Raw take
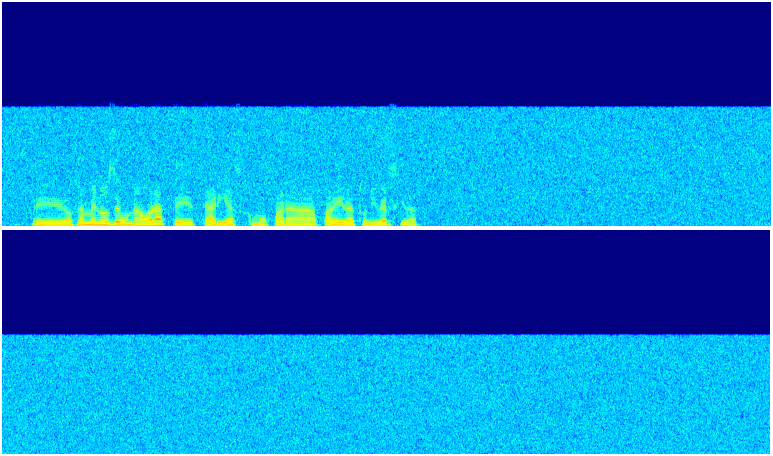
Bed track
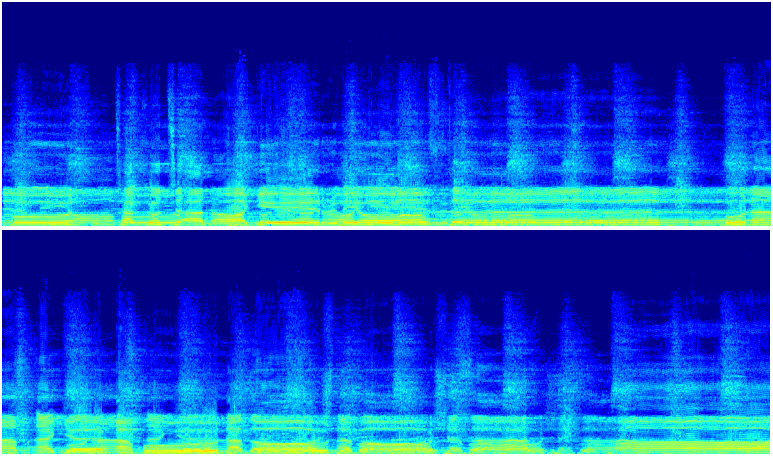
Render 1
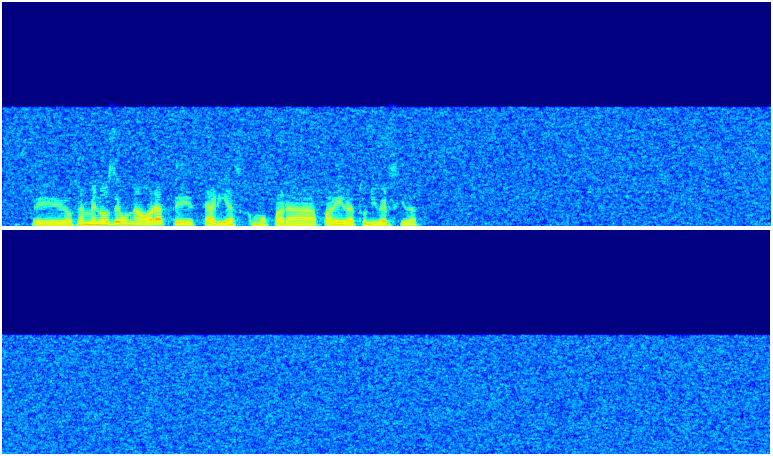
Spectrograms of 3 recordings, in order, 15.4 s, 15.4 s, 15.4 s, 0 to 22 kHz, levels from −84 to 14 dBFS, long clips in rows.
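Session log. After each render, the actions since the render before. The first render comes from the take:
broadband denoise 11 dB, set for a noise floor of −36 dBFS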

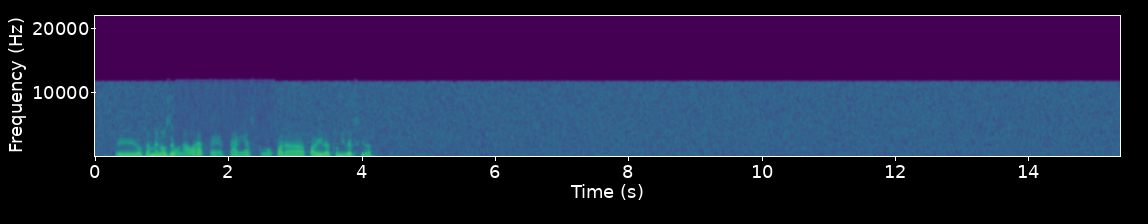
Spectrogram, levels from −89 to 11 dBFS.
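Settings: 0:01.19–0:02.69: ring modulation 270 Hz
0:09.32–0:10.89: high-pass filter 100 Hz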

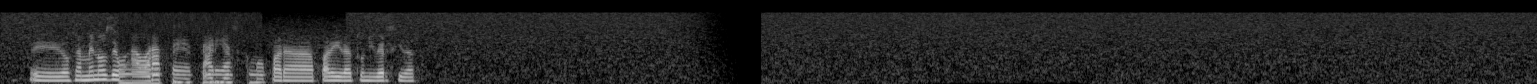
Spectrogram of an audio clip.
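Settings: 0:02.62–0:03.46: high-frequency loss of the air 83 metres
0:06.70–0:07.61: fade out and dull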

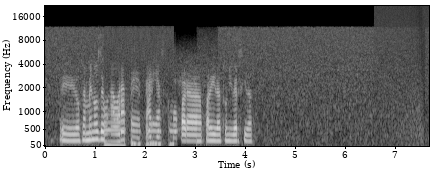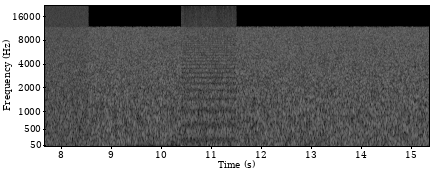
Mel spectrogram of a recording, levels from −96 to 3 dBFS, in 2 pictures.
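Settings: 0:02.58–0:03.04: loudspeaker in its box 290–5,600 Hz, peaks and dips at 330 Hz +4 dB, 490 Hz +6 dB, 770 Hz +6 dB, 2,400 Hz +9 dB
0:06.58–0:08.55: sign of each sample alone
0:10.40–0:11.51: lower of the sound and its delayed copy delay 2.4 ms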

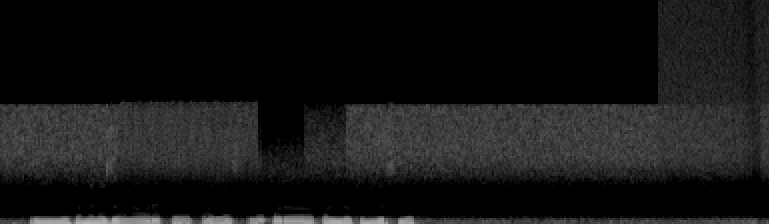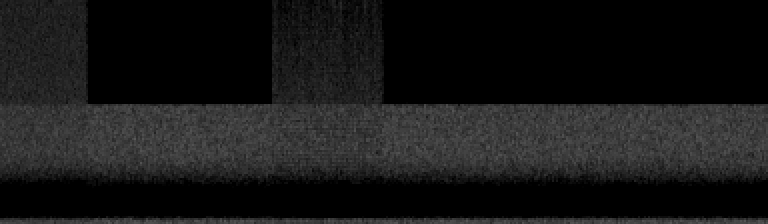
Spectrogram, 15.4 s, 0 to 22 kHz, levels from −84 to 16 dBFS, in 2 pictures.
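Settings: inverse Chebyshev band-stop filter 910–3,300 Hz, stop band 50 dB
high-shelf EQ 9,400 Hz −6 dB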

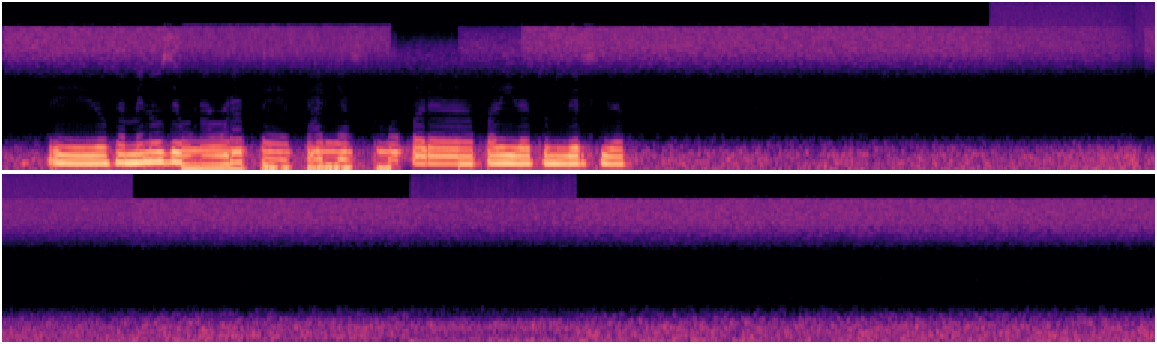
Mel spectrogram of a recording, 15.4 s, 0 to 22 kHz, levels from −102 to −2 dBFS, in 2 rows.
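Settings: low-shelf EQ 370 Hz +6.5 dB
notch filter 870 Hz, Q 12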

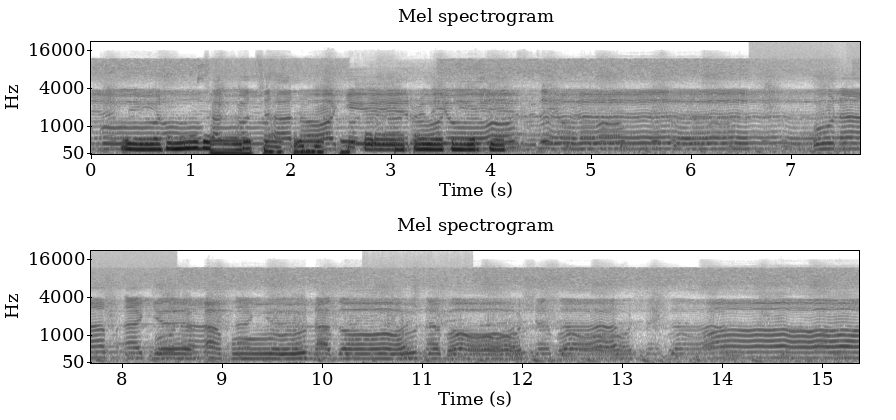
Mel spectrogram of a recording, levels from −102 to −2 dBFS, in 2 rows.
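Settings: mix in bed track −9.5 dB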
